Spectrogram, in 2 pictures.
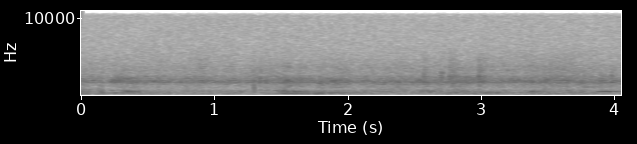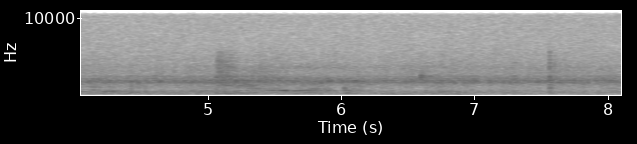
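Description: Steady hiss and hum of an old film soundtrack, with faint low voices now and then.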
